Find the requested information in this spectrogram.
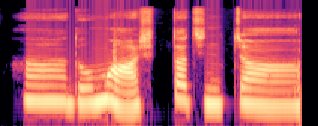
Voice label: sadness, monologue

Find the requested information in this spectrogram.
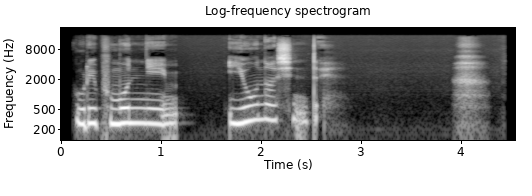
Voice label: crying, monologue

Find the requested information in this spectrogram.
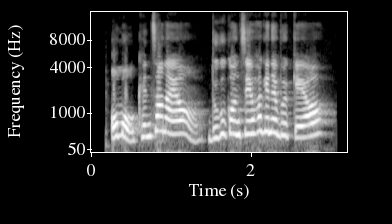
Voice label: neutral, monologue

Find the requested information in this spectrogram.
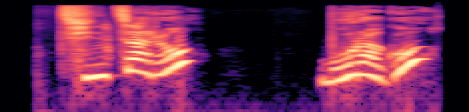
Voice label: surprise, monologue

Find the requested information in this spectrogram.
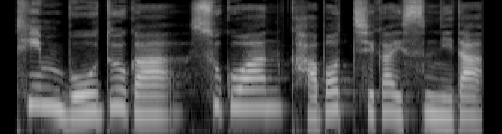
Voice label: joy; monologue

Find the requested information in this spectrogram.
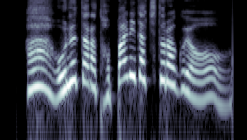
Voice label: anger; monologue

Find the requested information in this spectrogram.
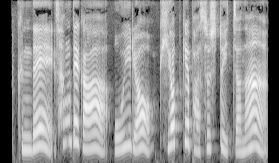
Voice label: excitement; monologue

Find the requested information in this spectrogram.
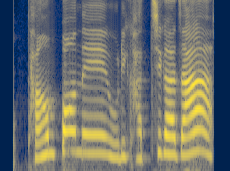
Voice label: joy

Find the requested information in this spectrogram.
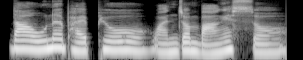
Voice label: sadness, monologue

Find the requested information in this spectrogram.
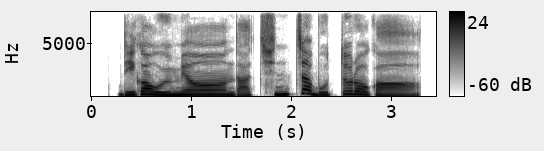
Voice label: sadness; monologue

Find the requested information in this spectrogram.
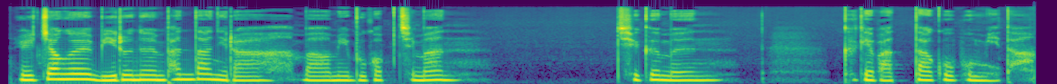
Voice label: sadness

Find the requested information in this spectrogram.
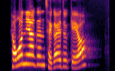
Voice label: neutral, monologue

